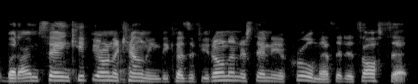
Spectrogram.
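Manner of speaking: ordinary delivery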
